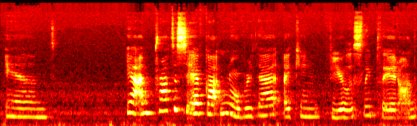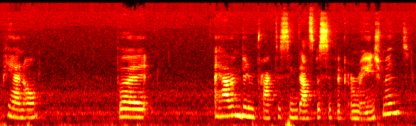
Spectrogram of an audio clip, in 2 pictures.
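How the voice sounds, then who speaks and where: A woman whose first language is Russian, hosting a casual solo podcast, rambling and self-deprecating with soft laughs and plenty of "like" fillers. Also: a little high, normal speed, a little hiss or hum, low-quality recording. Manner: chatty, full of "like" fillers and restarts. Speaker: podcast host.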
